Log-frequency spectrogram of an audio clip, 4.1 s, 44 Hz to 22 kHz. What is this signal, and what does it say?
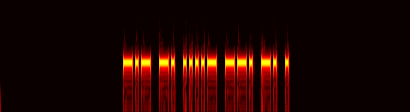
Morse code, heard as a keyed tone, about 40 wpm, 700 Hz. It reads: KN4GNE
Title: USA Call Signs - 6x Character Spacing - 40wpm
